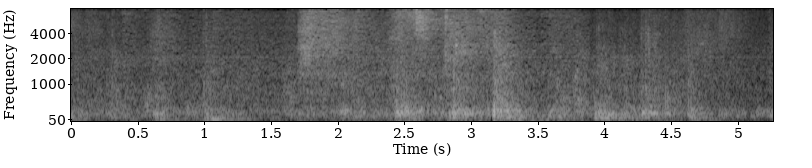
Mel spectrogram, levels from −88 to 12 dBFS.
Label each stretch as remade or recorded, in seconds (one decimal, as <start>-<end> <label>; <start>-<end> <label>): 0.0-5.3 recorded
